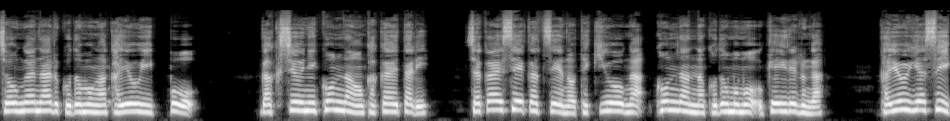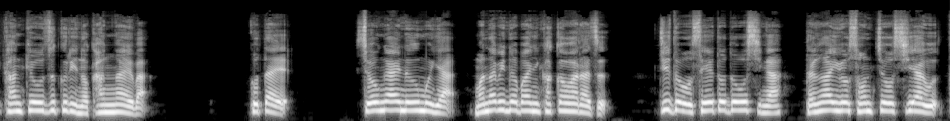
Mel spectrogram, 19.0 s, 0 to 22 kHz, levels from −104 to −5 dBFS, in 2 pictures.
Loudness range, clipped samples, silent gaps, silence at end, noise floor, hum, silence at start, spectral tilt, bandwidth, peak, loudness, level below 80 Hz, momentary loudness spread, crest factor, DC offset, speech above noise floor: 2 LU; under 0.1%; 2.07-2.28 s, 11.16-11.58 s, 11.69-11.94 s, 12.50-12.54 s, 12.63-12.90 s; 0.15 s; -71 dBFS; none; 0 s; -4.5 dB/octave; 14.5 kHz; -2 dBFS; -15 LUFS; -76 dBFS; 7 LU; 12 dB; under 0.1%; 57 dB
